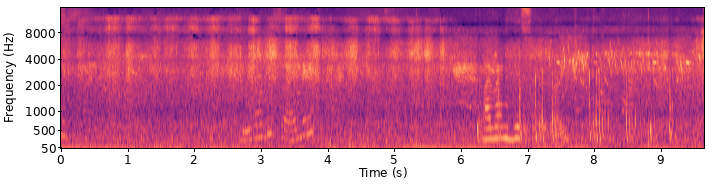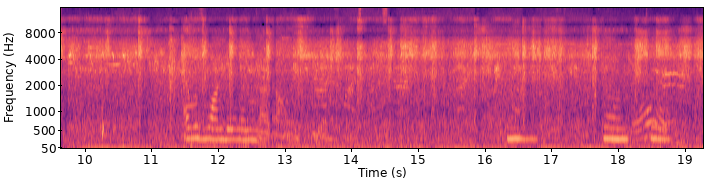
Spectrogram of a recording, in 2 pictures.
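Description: Footsteps patter steadily on grass and wooden planks.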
